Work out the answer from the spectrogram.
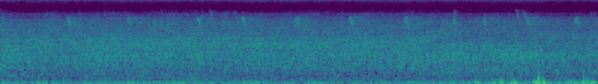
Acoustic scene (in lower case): park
